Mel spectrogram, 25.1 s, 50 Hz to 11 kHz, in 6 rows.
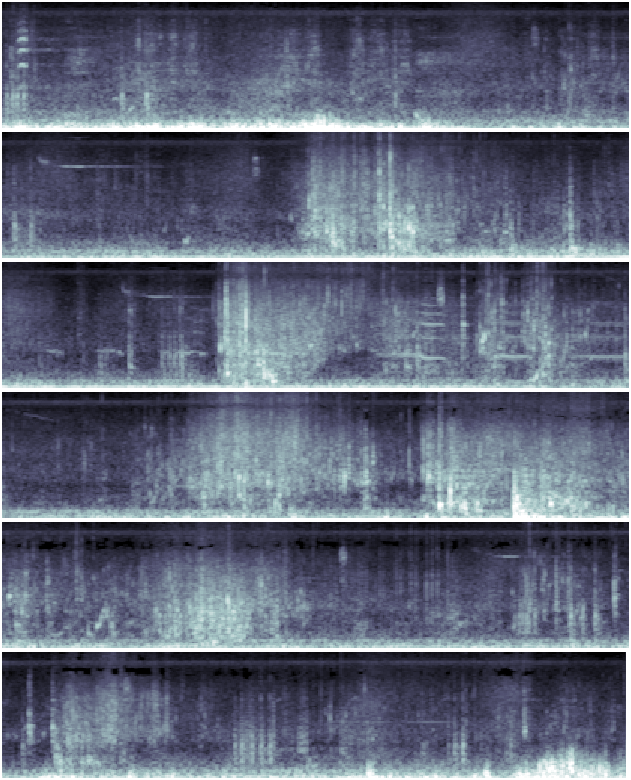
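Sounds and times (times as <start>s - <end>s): steady low rumble: 0.0s - 25.0s
water splashing along hull: 2.6s - 25.0s.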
